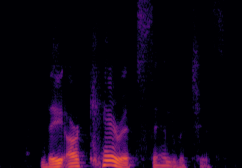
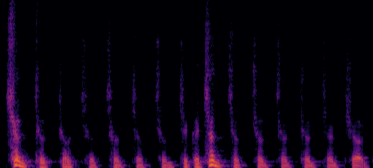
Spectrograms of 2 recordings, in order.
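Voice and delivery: rhythmic chugging like an engine; low, even chant with accented beats; train imitation; 5 semitones lower, 4 dB quieter, faster than usual. Storyteller plays the train starting, rhythmic chugging.

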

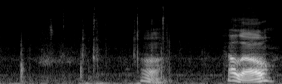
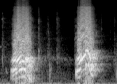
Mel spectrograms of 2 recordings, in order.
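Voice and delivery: rising loud panicked no's into screams; terrified screams; 8 dB louder than usual. Real, not acted. Player caught by the ghost, screaming. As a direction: scream in real terror.

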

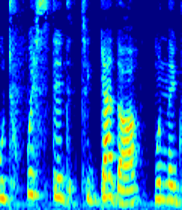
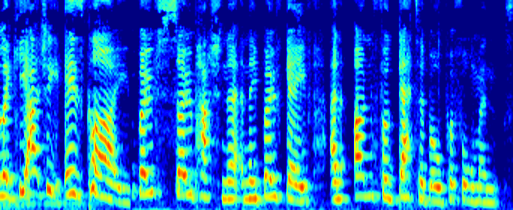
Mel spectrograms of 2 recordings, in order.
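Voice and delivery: ordinary talk, nothing marked

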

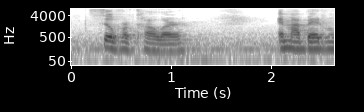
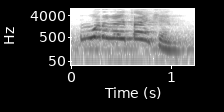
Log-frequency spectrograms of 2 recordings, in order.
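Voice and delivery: much higher, incredulous squeal; can't believe that price; shocked high outburst at the price; outraged disbelief. Real, not acted.

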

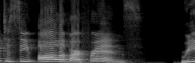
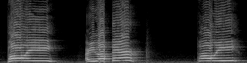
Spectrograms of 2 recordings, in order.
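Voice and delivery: high, loud call across the room; 9 semitones higher, 8 dB louder than usual. Pretend. Host calling loudly for the hidden Polly puppet. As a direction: call out to find the hiding puppet.

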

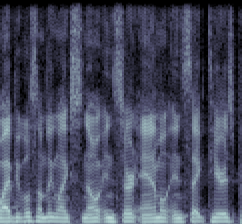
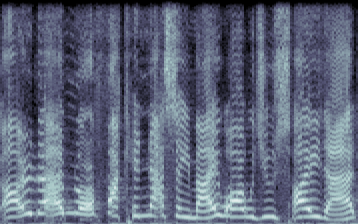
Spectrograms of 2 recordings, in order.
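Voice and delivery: put-on high, loud British lad accent, slowing at the end; mock British accent; 11 semitones higher, 5 dB louder than usual. Mocking EDL members on television, in a British accent. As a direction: play the offended British nationalist on television. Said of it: "they're like".

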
